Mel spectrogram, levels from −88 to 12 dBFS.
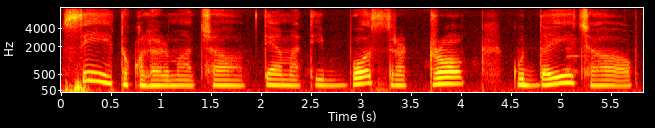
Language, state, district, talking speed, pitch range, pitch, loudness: Nepali, West Bengal, Darjeeling, 115 wpm, 155-190 Hz, 160 Hz, -17 LUFS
